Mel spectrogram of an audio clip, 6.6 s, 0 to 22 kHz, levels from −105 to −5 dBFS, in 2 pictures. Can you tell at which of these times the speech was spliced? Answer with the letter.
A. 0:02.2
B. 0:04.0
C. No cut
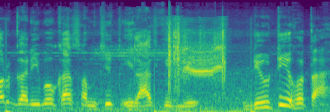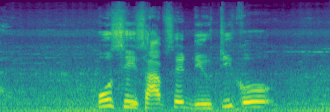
A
